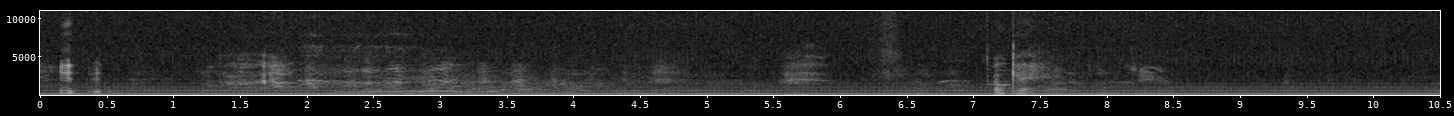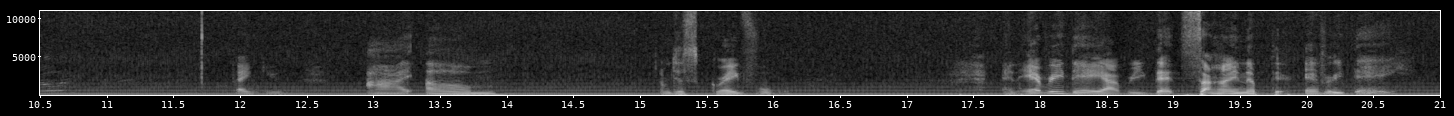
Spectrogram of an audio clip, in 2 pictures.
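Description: A woman speaks with animation through a microphone in a large echoing room.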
